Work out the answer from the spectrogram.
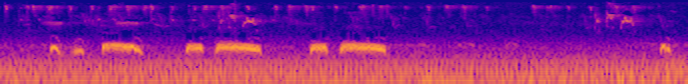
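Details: Series of dove coos: short clipped hoots alternating with longer, level, mellow notes in a steady run, then a pause and a single final hoot; distant bird twitters and a low background hum.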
